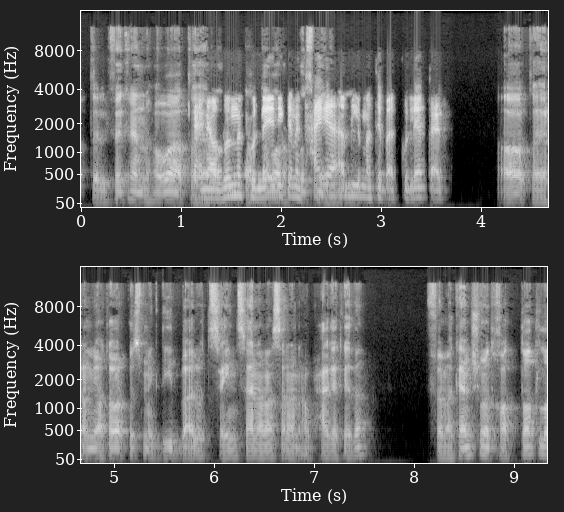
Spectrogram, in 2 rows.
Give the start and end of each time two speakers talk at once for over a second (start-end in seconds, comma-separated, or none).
1.1-2.9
